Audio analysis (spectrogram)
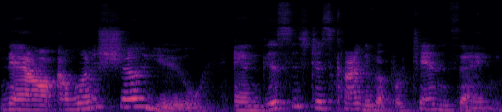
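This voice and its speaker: Slow, low-pitched woman reading to preschoolers. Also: big pitch swings, fairly bright tone. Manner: simple, instructive, often questioning the listeners. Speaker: preschool teacher reading aloud. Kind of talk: storytime reading and simple explaining for preschoolers. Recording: roomy, distant mic, faint noise.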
